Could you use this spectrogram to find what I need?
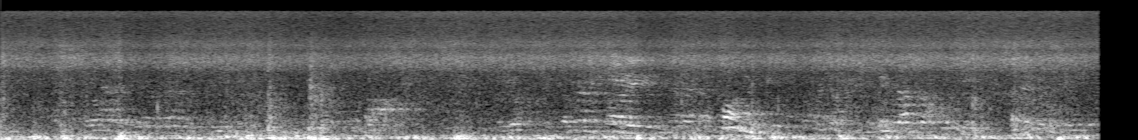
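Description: A young man talks nearby over the training noise.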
